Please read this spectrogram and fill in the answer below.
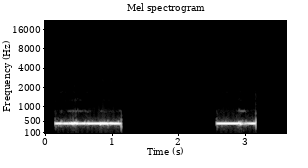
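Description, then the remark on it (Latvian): Two long, steady beeps of an outgoing phone call's ringing tone, each about a second long with a pause between, at a single mid pitch and fairly loud, with no voices. “Kā pārliecino zvanot pa telefonu,”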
